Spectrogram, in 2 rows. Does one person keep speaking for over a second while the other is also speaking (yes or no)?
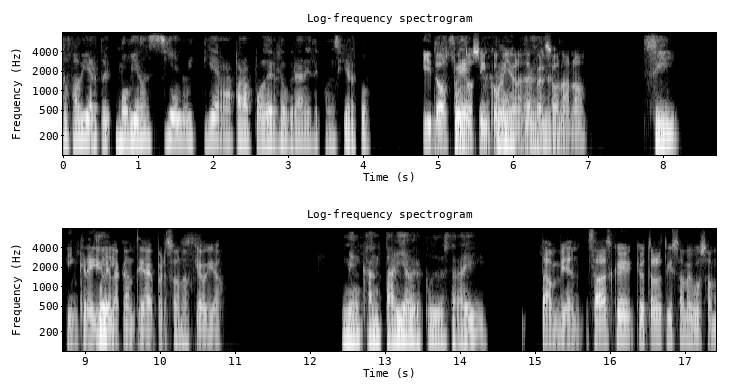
yes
